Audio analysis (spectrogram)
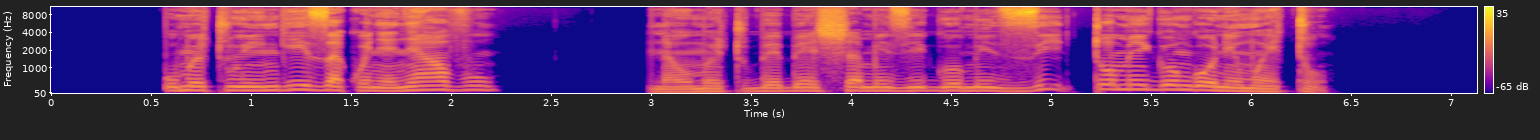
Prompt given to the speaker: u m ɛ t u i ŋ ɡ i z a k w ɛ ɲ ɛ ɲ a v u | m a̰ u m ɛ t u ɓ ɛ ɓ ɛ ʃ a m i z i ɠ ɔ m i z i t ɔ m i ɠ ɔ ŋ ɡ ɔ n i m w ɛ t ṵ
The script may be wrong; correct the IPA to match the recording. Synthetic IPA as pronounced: u m ɛ t u i ŋ ɡ i z a k w ɛ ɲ ɛ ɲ a v u | n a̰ u m ɛ t u ɓ ɛ ɓ ɛ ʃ a m i z i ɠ ɔ m i z i t ɔ m i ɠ ɔ ŋ ɡ ɔ n i m w ɛ t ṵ

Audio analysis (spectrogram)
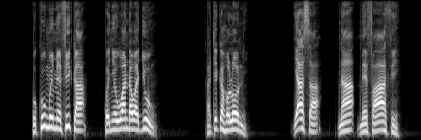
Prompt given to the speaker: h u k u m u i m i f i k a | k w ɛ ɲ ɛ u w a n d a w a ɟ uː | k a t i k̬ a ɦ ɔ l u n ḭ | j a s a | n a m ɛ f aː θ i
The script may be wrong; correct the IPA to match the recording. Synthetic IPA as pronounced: h u k u m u i m ɛ f i k a | k w ɛ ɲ ɛ u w a n d a w a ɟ uː | k a t i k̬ a ɦ ɔ l ɔ n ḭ | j a s a | n a m ɛ f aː θ i

